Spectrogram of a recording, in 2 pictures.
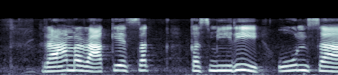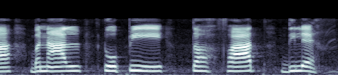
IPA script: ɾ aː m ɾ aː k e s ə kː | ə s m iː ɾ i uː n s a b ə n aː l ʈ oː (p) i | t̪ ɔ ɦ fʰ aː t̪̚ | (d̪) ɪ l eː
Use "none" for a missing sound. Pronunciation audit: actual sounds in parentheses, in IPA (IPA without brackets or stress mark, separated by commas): p, d̪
